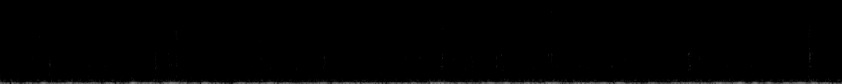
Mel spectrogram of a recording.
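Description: Typing on a computer keyboard: a continuous run of irregular key clicks.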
